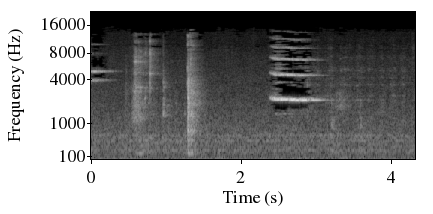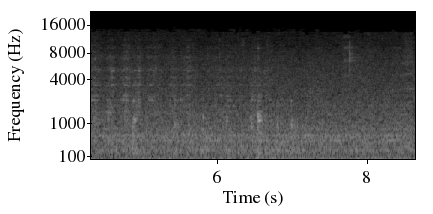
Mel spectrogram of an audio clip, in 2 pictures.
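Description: A single short, steady, high-pitched whistle-like tone about two and a half seconds in, preceded by a few light clicks in the first second and a half.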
